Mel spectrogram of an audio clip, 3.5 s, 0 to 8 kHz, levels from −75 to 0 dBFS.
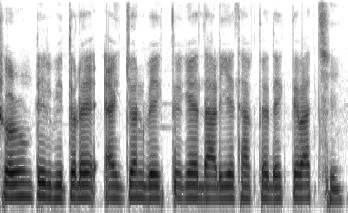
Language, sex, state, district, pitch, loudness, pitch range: Bengali, male, West Bengal, Cooch Behar, 135 Hz, -13 LUFS, 135-140 Hz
